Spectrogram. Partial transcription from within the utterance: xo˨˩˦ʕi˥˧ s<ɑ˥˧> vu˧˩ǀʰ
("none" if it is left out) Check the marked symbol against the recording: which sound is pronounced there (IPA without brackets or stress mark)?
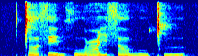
ʌ˥˧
